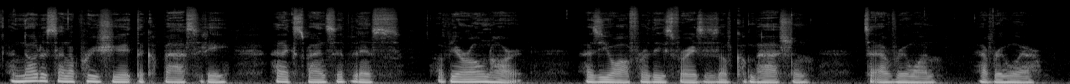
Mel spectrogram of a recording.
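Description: In a calm, gentle tone, a man speaks at a fairly low pitch with a somewhat breathy, dark, mellow voice and very even loudness. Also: ordinary pitch variation. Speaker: meditation guide. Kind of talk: guided meditation. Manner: slow, soft-spoken, calm and gentle with long pauses.

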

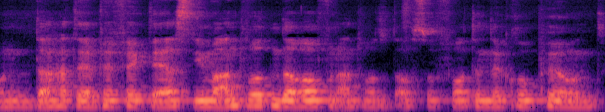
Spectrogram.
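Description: A man with a dark, mellow tone and medium pitch speaks at a moderate pace amid audible room echo. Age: 20s. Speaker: first-year student. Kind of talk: casual chat.

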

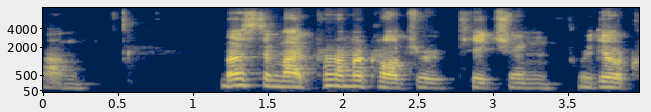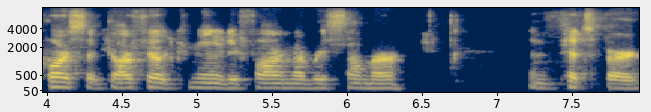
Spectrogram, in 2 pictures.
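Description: A man with a plain, everyday voice speaks at a moderate pace and medium pitch. His pitch varies in an ordinary way over a quiet background. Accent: American. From Pennsylvania. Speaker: permaculture teacher. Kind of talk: casual interview.

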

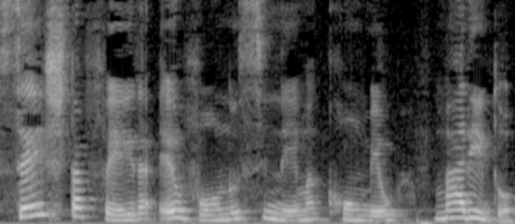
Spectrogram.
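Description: The woman's pitch swings very widely, and her voice is somewhat breathy. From Belém do Pará, northern Brazil. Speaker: German teacher. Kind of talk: online language lesson.

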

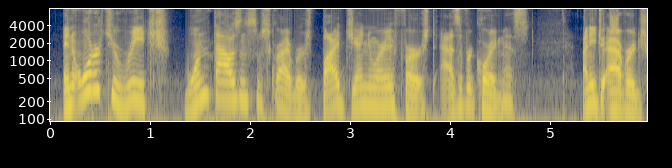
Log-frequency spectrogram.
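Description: A man's high-pitched voice at a moderate pace, with very wide pitch swings. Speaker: YouTuber and podcast host. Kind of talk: solo podcast monologue. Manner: casual, rambling.

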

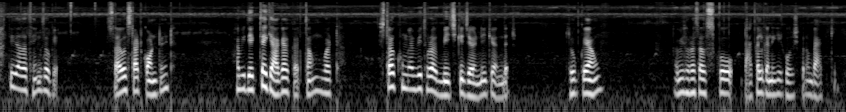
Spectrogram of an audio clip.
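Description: Dark, mellow tone with ordinary pitch variation and long, frequent pauses. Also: man, fairly high pitch for a man, moderate pace. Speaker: aspiring online entrepreneur vlogger. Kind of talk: personal vlog monologue. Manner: halting.

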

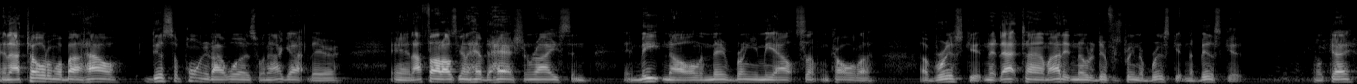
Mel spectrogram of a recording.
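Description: A man with a Southern US accent at a very fast pace, fairly even intonation, and a very clean recording over a silent background. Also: medium pitch for a man. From South Carolina. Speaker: pastor. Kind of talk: sermon. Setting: church.

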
